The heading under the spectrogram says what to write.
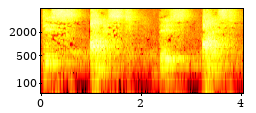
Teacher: the stress moves or shifts to the second syllable.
